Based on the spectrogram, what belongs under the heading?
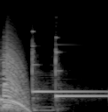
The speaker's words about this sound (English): At the very end, it cuts off with this doorbell.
